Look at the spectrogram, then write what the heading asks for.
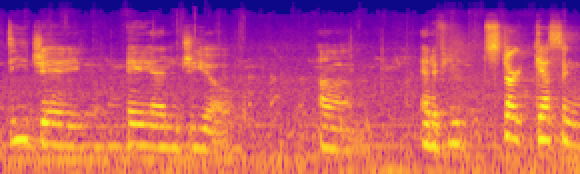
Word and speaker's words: Django: If you're searching for who this is, the one secret is that there's a silent D at the beginning of his name. So his first name is spelled D-J-A-N-G-O.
